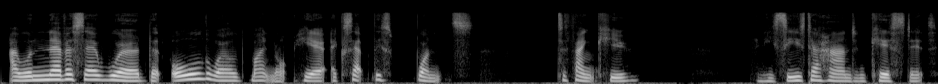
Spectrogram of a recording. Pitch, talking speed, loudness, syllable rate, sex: 180 Hz, 160 wpm, -19 LUFS, 4.7 syllables/s, female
